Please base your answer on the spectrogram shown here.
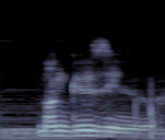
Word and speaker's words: Munguzu: Is it Monguzu? Yeah, you can say it. Mongoose? Munguzu. Like kind of blend it all together.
